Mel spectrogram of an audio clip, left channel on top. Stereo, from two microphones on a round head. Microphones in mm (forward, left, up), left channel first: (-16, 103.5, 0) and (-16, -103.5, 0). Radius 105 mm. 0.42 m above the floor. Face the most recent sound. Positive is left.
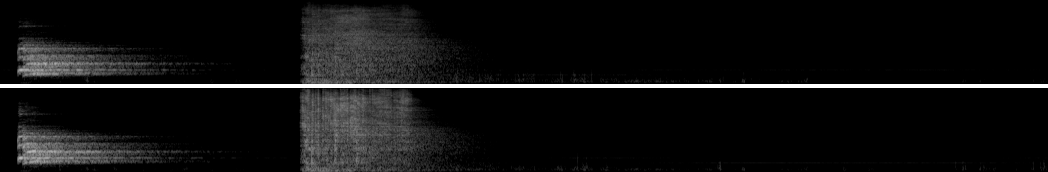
turn(degrees=-65)  # may be behind; listen again after turning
